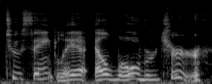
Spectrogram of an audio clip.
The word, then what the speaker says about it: Toussaint Louverture: And my history teacher is arguing with me over about how to pronounce Toussaint Louverture. She said, no, it's Toussaint Louverture.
